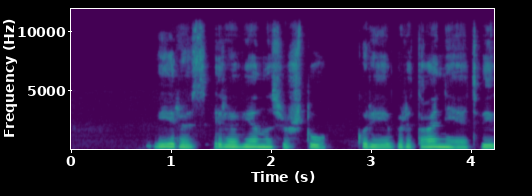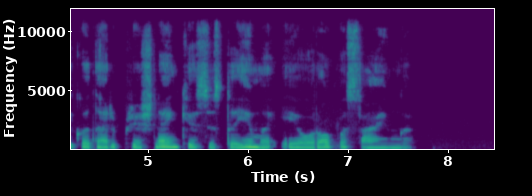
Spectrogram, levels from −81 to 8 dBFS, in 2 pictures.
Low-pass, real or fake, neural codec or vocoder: 10.8 kHz; real; none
